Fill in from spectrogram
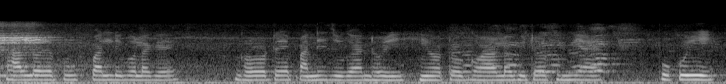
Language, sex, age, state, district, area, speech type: Assamese, female, 60+, Assam, Dibrugarh, rural, spontaneous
